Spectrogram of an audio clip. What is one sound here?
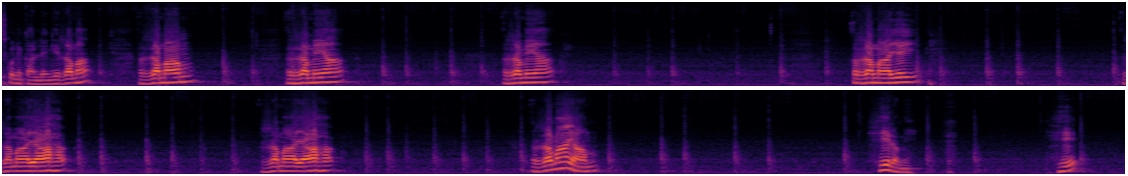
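A marker taps and scratches on a whiteboard.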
